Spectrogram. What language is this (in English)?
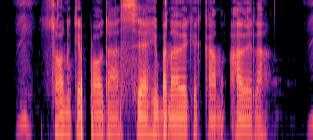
Bhojpuri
